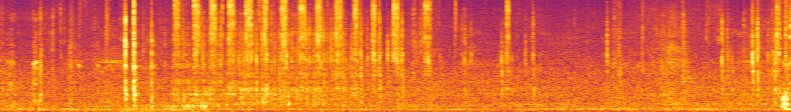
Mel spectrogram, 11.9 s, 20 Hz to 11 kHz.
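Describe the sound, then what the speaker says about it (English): A ratchet wrench with a 10 mm socket clicks in rapid bursts while tightening a bolt on the cylinder head of a Toyota Prado 90 series 1KZ-TE diesel engine. The bursts are close, loud and repeated, with short pauses between strokes. "Let's ratchet up with a 10."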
